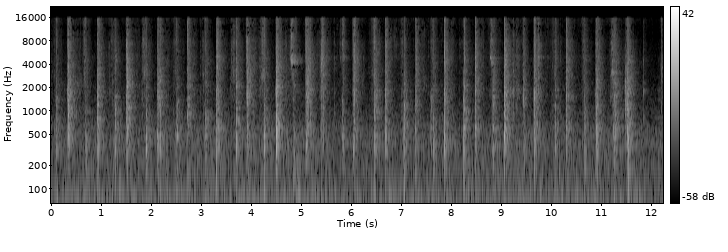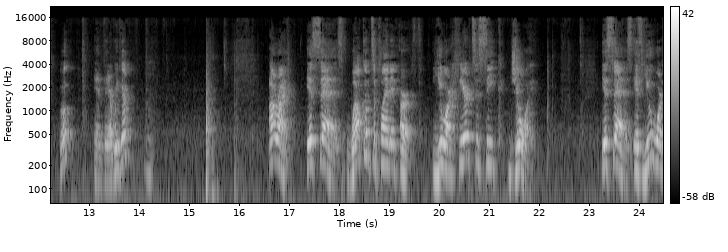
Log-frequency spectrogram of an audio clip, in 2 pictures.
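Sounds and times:
cards being shuffled for an astrology card reading: 0.0 - 13.1, 22.1 - 22.8
speech: 13.2 - 13.9, 16.6 - 21.9, 23.2 - 24.4.

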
